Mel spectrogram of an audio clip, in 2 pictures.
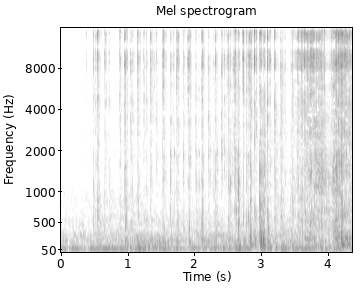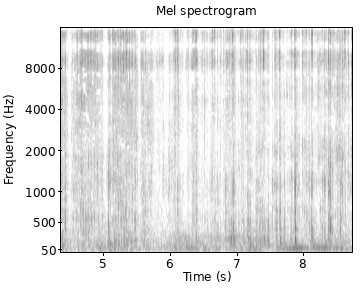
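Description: Fingertips type rapidly on a backlit laptop keyboard with black plastic keys set in a metal body. The result is a dense, quick run of soft, short clicks and taps with a faint low hum underneath. Brighter bursts swell around the middle of the clip.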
